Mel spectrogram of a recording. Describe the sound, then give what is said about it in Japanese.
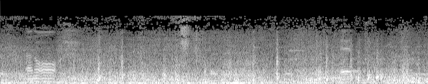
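A train runs along a railway line beside the listener late at night, a steady, loud rumble and rattle that lasts the whole time with faint talk mixed in. “電車がね、うるさいんですよ。”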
